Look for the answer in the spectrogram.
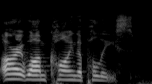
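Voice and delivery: angry snapping tone. Retelling a threat on a phone call: imitating someone snapping. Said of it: "He's snapping, snapping, snapping".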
